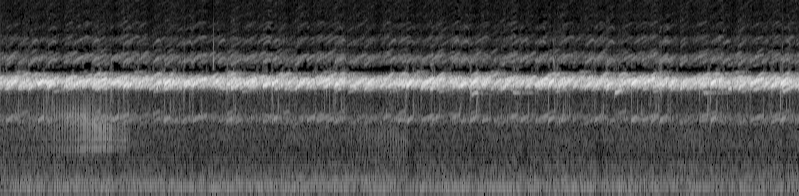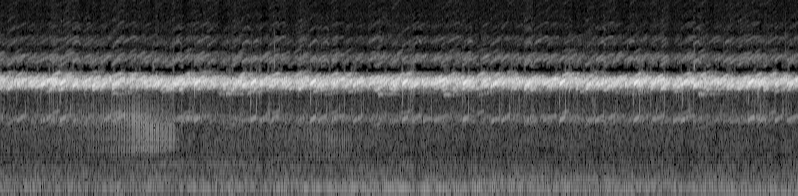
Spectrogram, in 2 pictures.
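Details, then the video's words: Early-year night at a frog pond, spring peepers in full chorus: constant piercing high peeps overlapping without pause, plus two short deeper, grating sounds near the start and around twelve seconds. "Tree Frog Sounds"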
